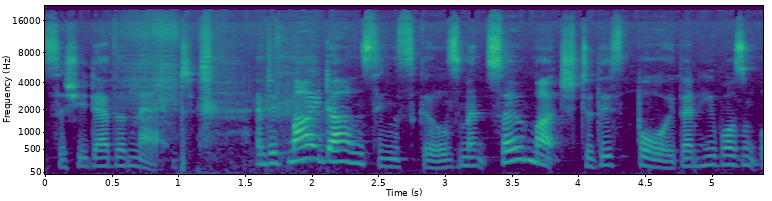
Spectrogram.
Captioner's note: Harry laughs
